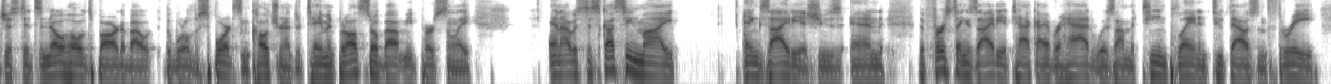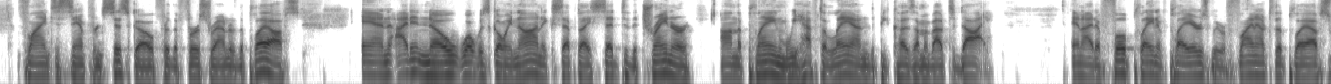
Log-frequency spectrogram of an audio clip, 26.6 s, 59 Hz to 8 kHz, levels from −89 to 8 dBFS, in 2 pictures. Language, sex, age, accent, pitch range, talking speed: English, male, 30-49, American, 85-105 Hz, 210 wpm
